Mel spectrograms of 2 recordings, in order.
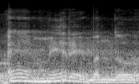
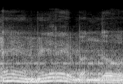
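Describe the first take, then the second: The two takes are said the same way.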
